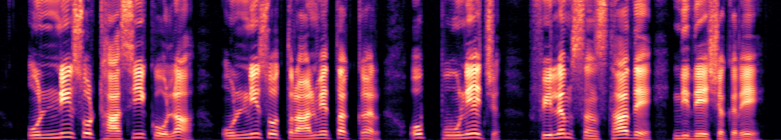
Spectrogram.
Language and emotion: Dogri, neutral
